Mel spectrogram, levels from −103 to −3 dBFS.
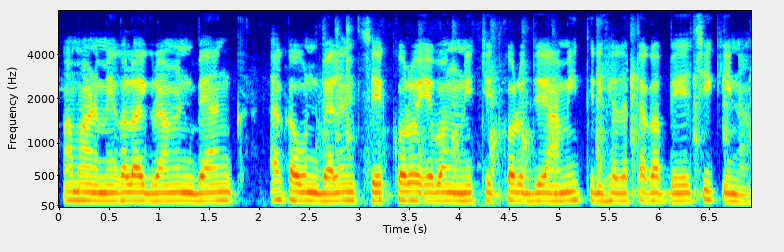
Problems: continuous background conversations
